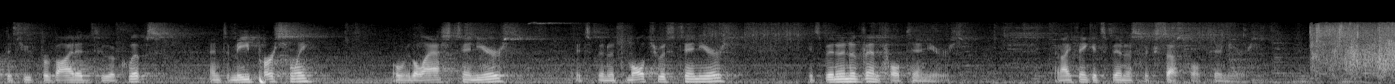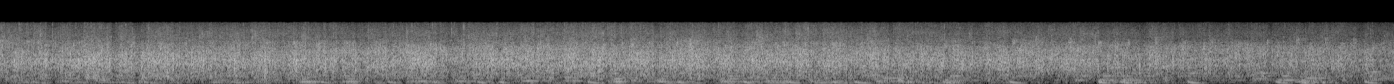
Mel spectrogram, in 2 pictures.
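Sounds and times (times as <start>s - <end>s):
speech: 0.2s - 3.2s, 3.9s - 5.2s, 5.8s - 7.4s, 8.1s - 9.6s, 10.6s - 12.6s
long audience applause: 13.1s - 27.8s.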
